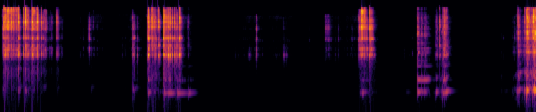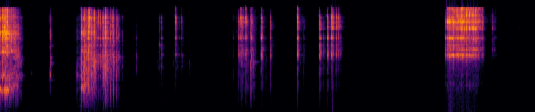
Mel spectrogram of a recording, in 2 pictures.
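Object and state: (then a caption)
Glass jar of small beads being shaken. A clear glass jar with a metal lid, holding small purple beads, is tilted and shaken by hand so the beads slide and rattle inside. The result is a series of short, bright, crackling rattles and clinks separated by silent pauses, with almost no low end and only brief ringing.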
